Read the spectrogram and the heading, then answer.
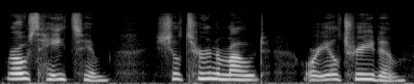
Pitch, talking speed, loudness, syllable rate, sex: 220 Hz, 130 wpm, -18 LUFS, 3.7 syllables/s, female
